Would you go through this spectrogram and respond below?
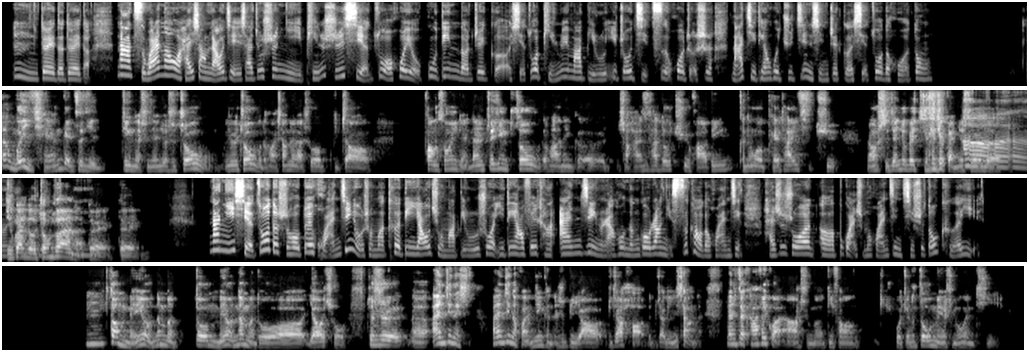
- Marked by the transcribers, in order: laughing while speaking: "直接就感觉"; lip smack
- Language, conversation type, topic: Chinese, advice, 在忙碌中如何持续记录并养成好习惯？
